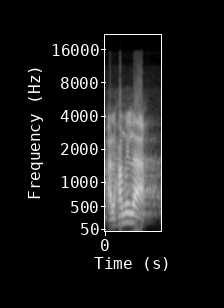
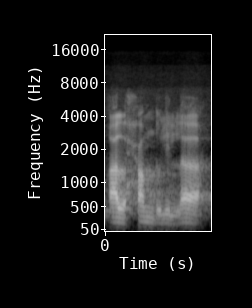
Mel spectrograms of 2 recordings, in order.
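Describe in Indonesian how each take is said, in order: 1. Diucapkan dengan nada marah. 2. Diucapkan dengan nada tenang. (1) "cara mengucapkannya seperti orang marah" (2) "Kan tidak seperti itu"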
